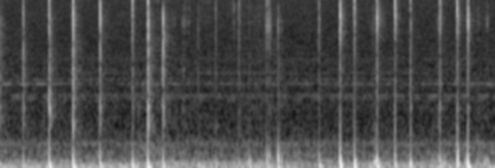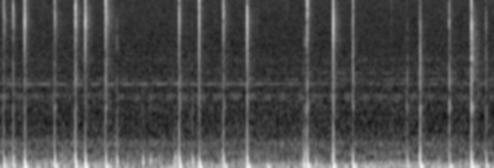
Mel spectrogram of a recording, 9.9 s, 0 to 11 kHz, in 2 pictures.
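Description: Long nails tap on the lid and side of a small round clear plastic tub filled with bubbly purple slime. About 33 short, dry, bright clicks come in an uneven rhythm over a quiet low background hum, each fading almost instantly.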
